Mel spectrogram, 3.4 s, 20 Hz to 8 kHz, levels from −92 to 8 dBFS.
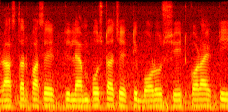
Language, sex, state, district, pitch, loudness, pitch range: Bengali, male, West Bengal, Kolkata, 125 Hz, -18 LUFS, 120-130 Hz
